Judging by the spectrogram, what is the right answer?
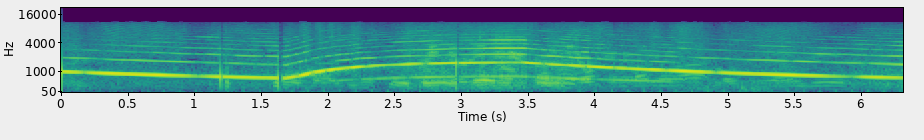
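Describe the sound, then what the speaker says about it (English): A loud, close police siren wails during a chase of a stolen truck towing a flatbed trailer, its pitch sweeping up and down, while people talk over it. "let me turn that siren off though"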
